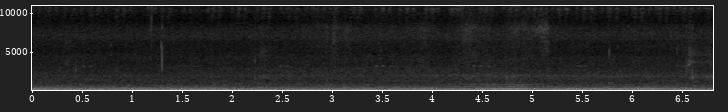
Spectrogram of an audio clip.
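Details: Hyundai Santro petrol with high-idle complaint, after IAC valve work and refitting: low, even rumble holding steady with no surging or hunting; normal idle, high rpm fixed.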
